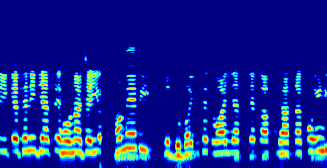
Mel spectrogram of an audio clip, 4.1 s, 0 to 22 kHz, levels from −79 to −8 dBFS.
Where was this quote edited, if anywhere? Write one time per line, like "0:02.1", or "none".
0:01.2

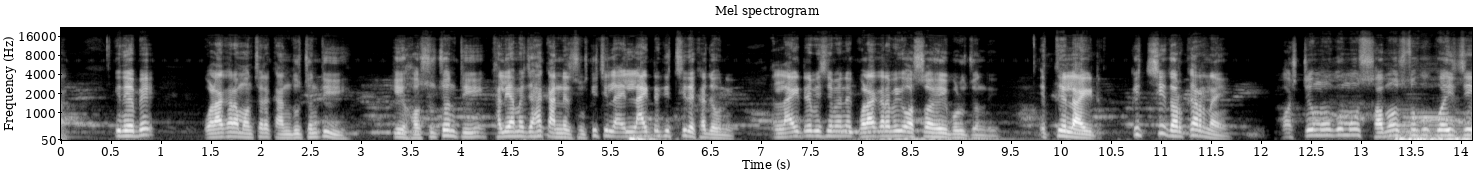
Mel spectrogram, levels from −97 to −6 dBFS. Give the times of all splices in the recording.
0:12.4

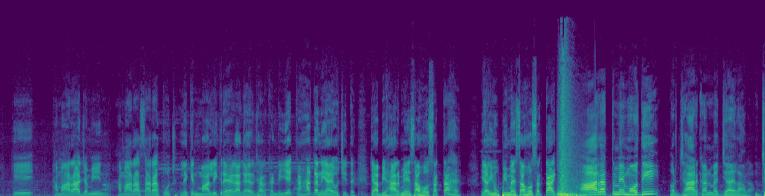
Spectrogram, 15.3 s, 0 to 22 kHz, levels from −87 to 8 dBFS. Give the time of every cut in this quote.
0:11.4

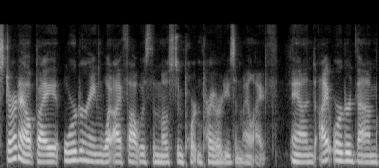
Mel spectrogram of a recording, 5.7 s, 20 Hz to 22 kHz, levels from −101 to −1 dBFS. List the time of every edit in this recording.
none

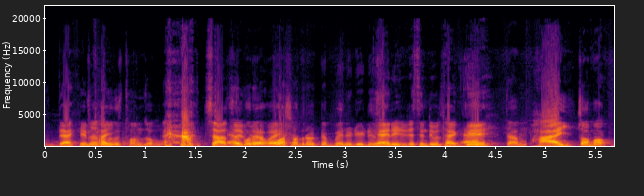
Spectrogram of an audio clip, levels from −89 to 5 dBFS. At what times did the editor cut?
0:04.8

